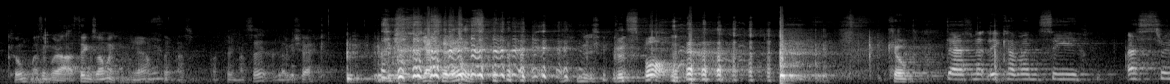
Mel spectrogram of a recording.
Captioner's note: laughing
